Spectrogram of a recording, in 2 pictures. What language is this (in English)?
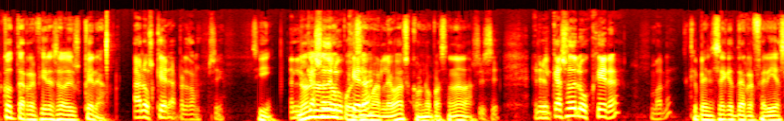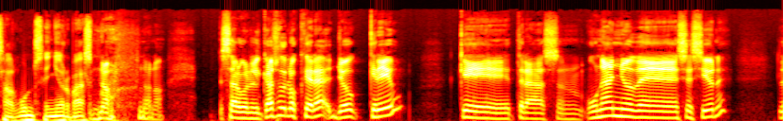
Spanish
